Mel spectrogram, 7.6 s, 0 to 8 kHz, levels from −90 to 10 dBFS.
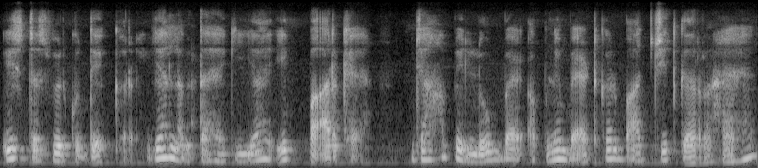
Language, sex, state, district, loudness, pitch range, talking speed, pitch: Hindi, male, Bihar, Patna, -19 LUFS, 135-175 Hz, 180 wpm, 160 Hz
